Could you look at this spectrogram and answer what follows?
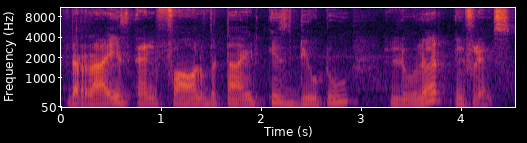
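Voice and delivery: very slow, deliberate read; corrected sentence read slowly. Shown as a demonstration. Teacher reads the corrected sentence slowly to students. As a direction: read the fixed sentence word by word. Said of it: "is, ठीक है".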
